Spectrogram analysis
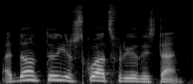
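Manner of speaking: a hammed-up angry Russian accent telling off a cheeky viewer. Streamer scolding chat member Sapo over a redemption, in a mock-angry Russian accent. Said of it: "You get five minutes of angry fucking Russian accent".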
